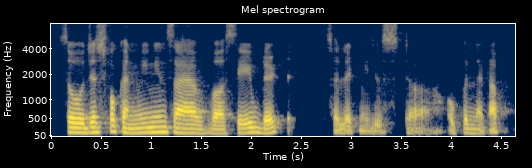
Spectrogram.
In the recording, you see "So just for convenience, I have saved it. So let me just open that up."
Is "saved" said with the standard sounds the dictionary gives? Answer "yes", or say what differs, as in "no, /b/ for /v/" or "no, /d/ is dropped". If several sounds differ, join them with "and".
yes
